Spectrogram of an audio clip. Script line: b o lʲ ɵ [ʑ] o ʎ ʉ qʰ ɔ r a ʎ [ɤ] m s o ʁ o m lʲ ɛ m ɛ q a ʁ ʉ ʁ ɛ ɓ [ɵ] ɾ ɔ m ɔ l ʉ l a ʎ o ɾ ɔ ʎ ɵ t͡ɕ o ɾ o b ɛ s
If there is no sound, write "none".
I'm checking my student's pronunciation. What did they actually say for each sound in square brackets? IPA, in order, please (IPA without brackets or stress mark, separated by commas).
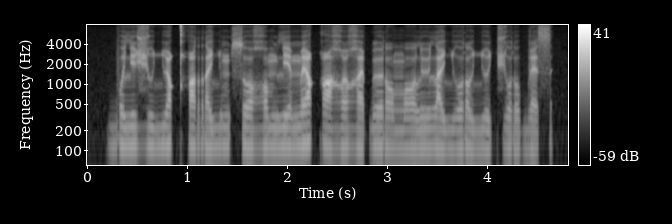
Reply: ʑ, ɵ, ɵ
